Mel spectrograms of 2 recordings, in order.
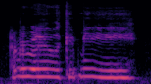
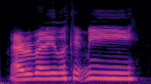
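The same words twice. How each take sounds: First: Much higher, much softer squeaky mock voice; mocking attention-seeker. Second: Said in the usual way. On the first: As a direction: whine it like a needy child begging for eyes. Second take, mocking attention seekers.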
